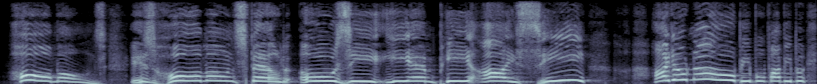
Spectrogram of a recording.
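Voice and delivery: very high, loud, hammed-up impression; Dorit. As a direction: squeal it slowly with mock finger quotes. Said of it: "Dorit ... in the talking head and goes".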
